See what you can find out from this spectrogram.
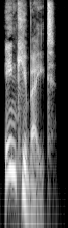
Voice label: "incubate", English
